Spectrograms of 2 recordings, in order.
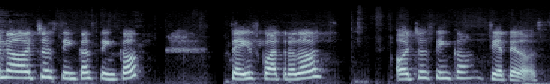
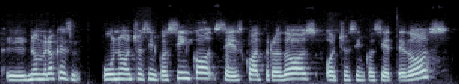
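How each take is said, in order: First: The number is read out slowly. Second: The number is read out fast.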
